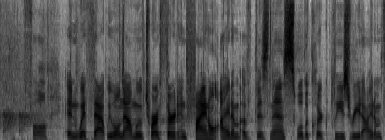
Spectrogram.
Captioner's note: applause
